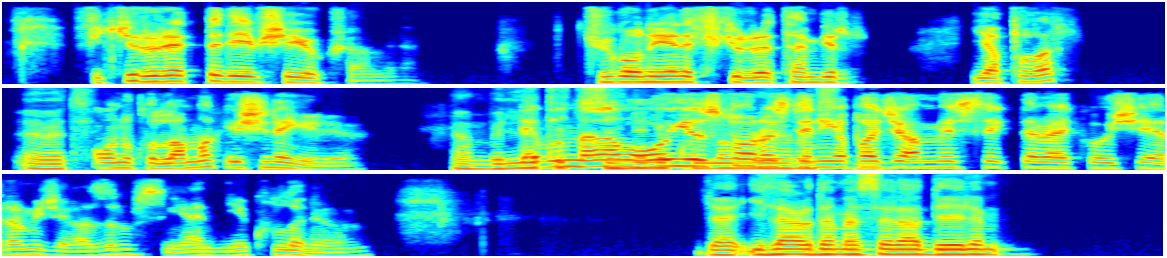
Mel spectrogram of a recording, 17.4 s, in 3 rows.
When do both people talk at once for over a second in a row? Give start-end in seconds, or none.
8.4-10.2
